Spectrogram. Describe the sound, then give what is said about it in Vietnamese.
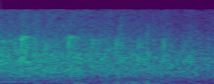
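An audience applauds at a Buddhist dharma lecture. The clapping is dense, steady and loud, a continuous wash of claps with no pause and no voices. “Xin cho một tràng pháo tay khích lệ.”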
